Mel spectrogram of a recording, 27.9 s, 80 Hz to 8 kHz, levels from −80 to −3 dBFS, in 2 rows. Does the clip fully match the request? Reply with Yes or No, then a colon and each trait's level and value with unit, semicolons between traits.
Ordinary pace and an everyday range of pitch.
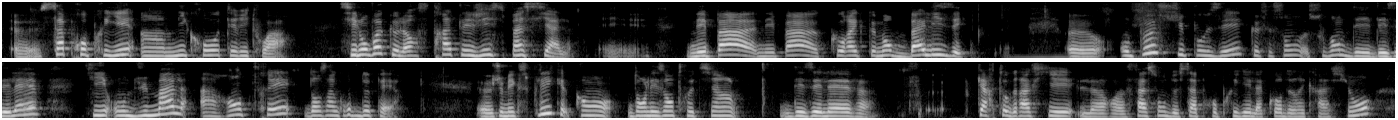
No: slow, 125 wpm; average, 4.3 semitones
